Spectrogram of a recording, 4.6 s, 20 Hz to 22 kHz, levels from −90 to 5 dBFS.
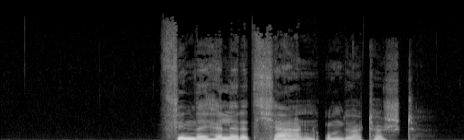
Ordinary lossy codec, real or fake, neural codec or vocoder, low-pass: MP3, 96 kbps; real; none; 19.8 kHz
